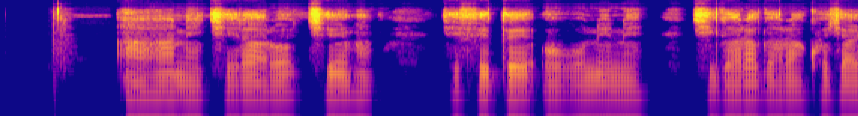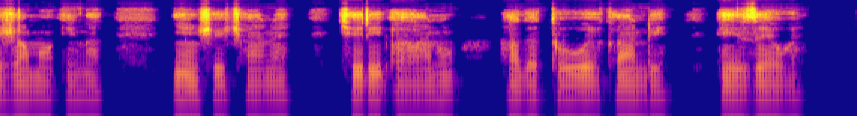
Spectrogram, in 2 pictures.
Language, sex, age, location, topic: Kinyarwanda, male, 25-35, Musanze, agriculture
